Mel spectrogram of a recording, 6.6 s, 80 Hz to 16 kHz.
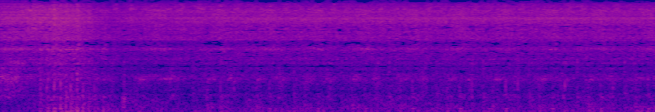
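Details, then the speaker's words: Pennsylvania A3 switcher model steam locomotive on air after removing piston rings and sanding pistons: self-starts, soft even slow exhaust puffs, no knocks, runs freely and smoothly on as little as 4 PSI. "That is now running beautifully. It self started like butter and it's running much slower and more comfortably than it was."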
